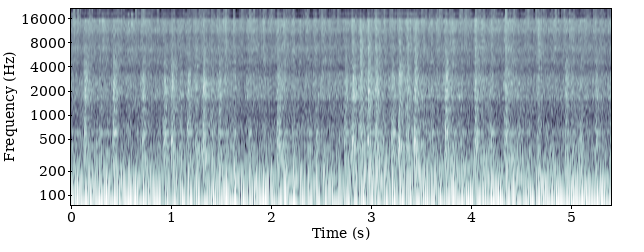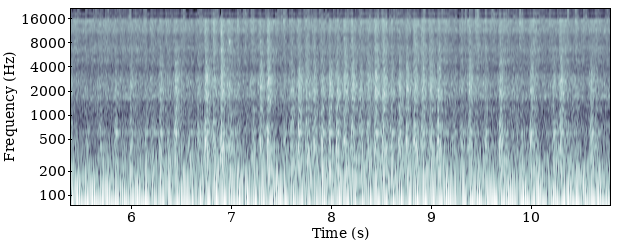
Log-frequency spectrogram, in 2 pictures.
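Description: Cold engine idling unevenly, low rumble stumbling and surging irregularly rather than running smooth; rough cold idle, cause not pinned down.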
